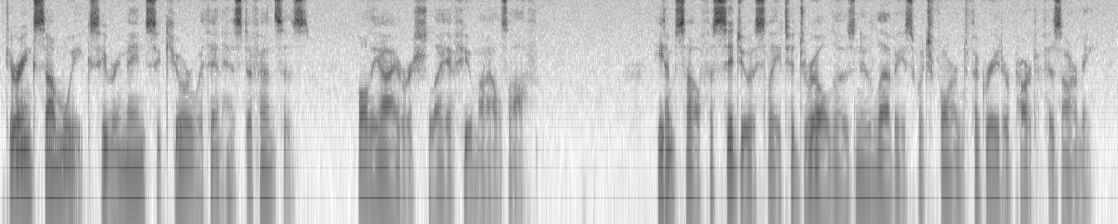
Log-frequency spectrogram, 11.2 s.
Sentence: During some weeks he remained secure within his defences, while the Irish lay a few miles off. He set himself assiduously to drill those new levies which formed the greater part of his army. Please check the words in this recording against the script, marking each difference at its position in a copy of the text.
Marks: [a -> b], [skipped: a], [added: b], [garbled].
During some weeks he remained secure within his defences, while the Irish lay a few miles off. He [skipped: set] himself assiduously to drill those new levies which formed the greater part of his army.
